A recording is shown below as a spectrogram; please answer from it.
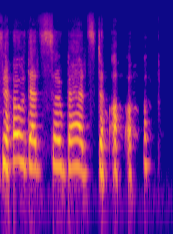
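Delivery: put-on very slow, loud, high, drawn-out screech. Imitating the other speaker's reaction to a bad accent attempt: imitating someone screaming. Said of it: "you would just be screaming, going".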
